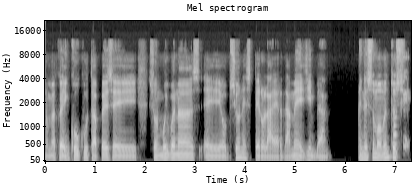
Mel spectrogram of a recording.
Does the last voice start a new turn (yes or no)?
no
